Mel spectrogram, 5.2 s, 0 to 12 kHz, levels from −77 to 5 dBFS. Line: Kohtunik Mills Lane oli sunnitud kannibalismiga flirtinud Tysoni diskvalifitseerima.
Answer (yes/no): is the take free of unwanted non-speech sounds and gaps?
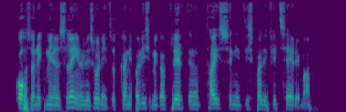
no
